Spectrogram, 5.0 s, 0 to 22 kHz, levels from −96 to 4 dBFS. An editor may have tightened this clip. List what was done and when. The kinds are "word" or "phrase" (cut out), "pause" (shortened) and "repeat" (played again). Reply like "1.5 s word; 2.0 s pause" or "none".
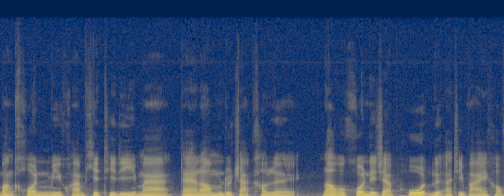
1.7 s pause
